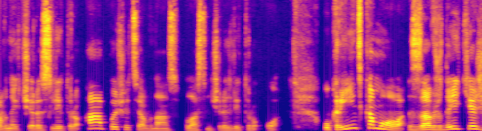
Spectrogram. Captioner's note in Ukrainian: сопіння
